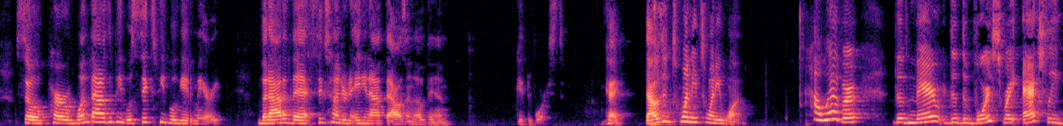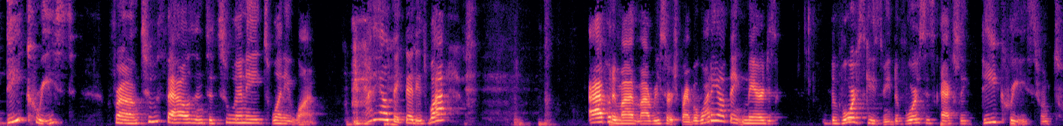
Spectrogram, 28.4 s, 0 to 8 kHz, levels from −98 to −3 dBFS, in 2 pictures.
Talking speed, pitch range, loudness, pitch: 155 wpm, 190-270 Hz, -21 LUFS, 220 Hz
